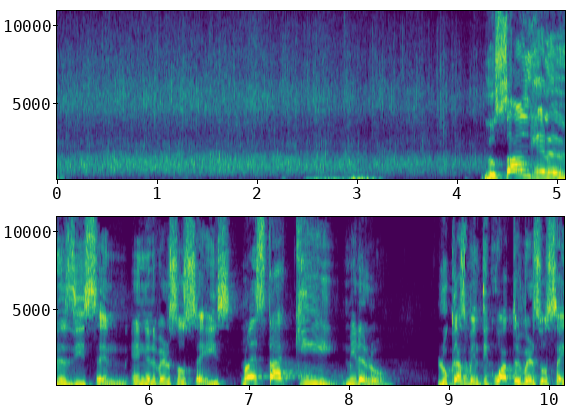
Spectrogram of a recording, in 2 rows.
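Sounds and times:
audience applauding: 0.0 - 5.4
speech: 4.3 - 10.1.

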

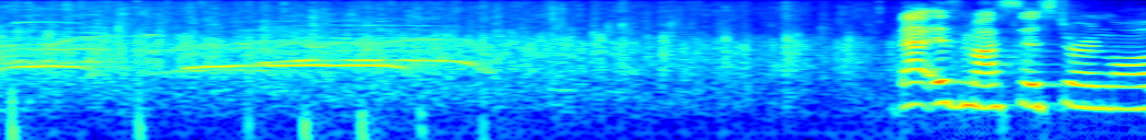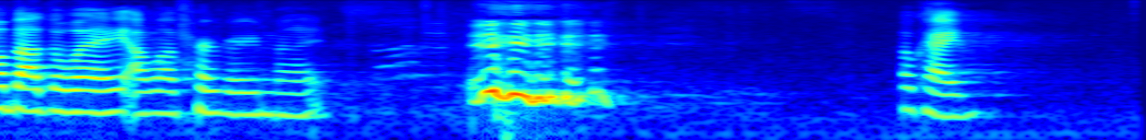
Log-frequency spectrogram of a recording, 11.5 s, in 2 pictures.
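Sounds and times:
audience applause: 0.0 - 4.9
speech: 4.6 - 7.5, 8.1 - 8.9, 10.3 - 10.8
laughter: 8.1 - 9.0.

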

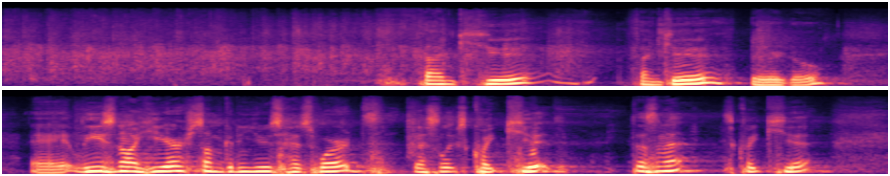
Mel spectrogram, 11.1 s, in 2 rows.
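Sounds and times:
applause: 0.0 - 4.0
speech: 2.3 - 3.4, 4.0 - 11.0.

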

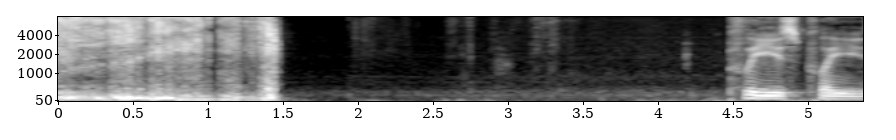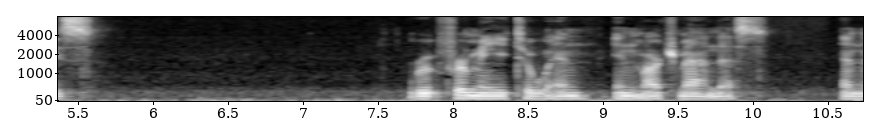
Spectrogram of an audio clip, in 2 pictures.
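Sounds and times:
paper check being torn: 0.0 - 1.6
speech: 4.6 - 5.7, 7.8 - 10.7.

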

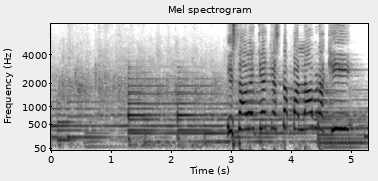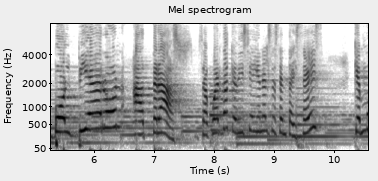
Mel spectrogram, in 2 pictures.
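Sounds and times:
audience applauding loudly: 0.0 - 4.1
speech: 3.0 - 10.5.

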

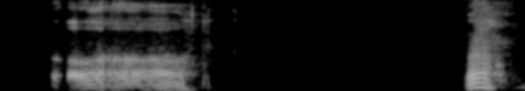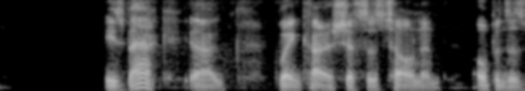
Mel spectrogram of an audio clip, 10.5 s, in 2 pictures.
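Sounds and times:
human voice performing a quiet groan from a creature inside a backpack: 0.5 - 2.0, 4.7 - 5.1
speech: 0.7 - 2.0, 6.3 - 10.4.

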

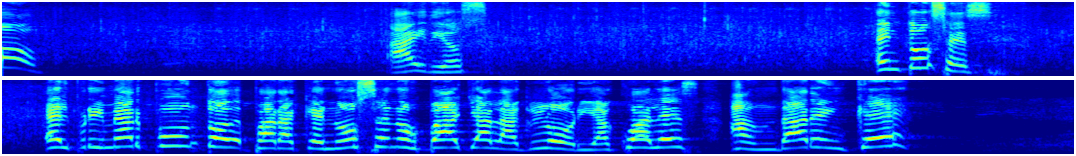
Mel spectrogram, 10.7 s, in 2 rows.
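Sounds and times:
audience applause: 0.0 - 6.1
speech: 1.9 - 2.6, 4.4 - 10.0.

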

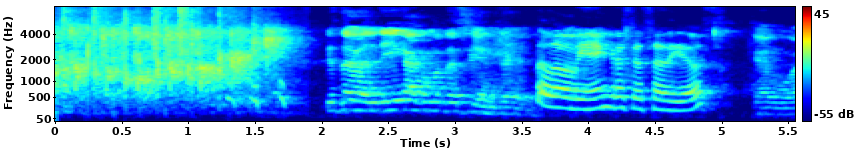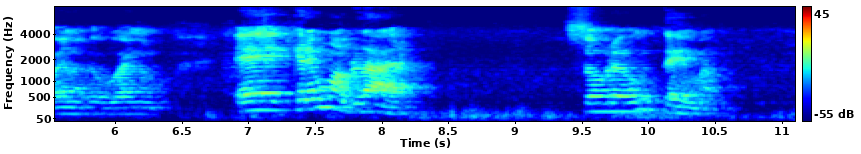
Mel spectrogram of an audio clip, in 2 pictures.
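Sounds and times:
crowd clapping: 0.0 - 1.9
speech: 2.1 - 8.3, 9.4 - 10.6.

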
